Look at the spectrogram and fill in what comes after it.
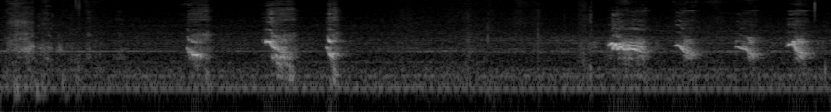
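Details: Pug, described as angry and trying to reach a bottle, letting out soft falling whimpers: three spaced cries, a pause of nearly three seconds, then four quicker ones; a low hum runs throughout.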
